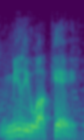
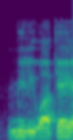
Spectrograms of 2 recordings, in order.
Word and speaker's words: Milwaukee: That's actually, it's pronounced Milwaukee, which is Algonquin for the good land. Milwaukee.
